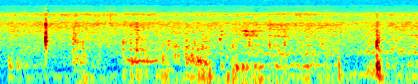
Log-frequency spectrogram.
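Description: Near silence, with faint low rustling and a couple of tiny clicks from a climber's hand and body moving against sandstone rock.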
